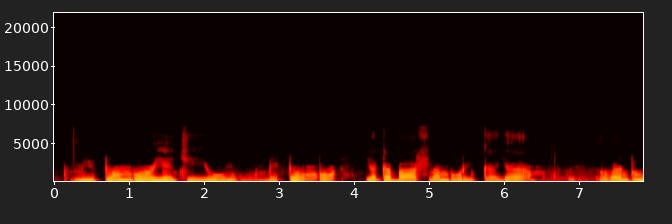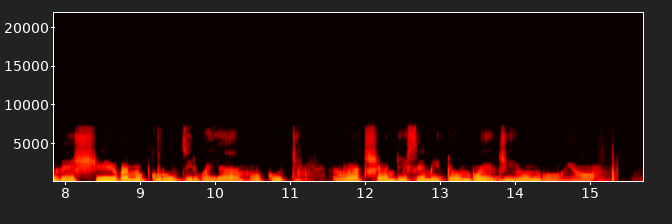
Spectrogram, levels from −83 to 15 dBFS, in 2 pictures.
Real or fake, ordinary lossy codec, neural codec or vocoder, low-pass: real; Opus, 64 kbps; none; 7.2 kHz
